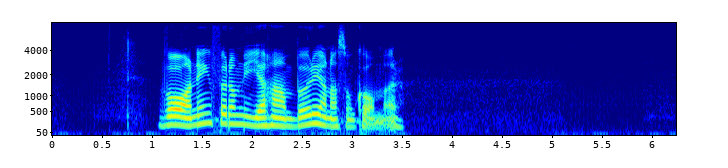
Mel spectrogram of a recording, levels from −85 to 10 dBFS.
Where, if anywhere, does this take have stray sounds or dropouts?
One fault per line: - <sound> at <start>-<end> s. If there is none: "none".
none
